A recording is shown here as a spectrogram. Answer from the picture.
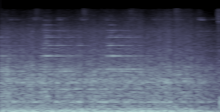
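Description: A train heard from inside a passenger car: a steady low rumble with a hiss above it and a faint steady hum.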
